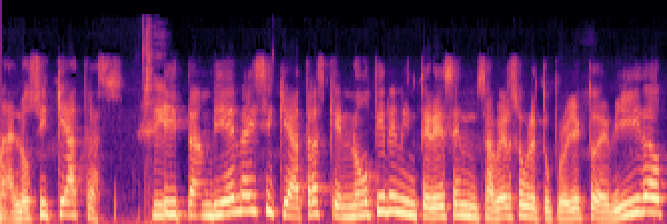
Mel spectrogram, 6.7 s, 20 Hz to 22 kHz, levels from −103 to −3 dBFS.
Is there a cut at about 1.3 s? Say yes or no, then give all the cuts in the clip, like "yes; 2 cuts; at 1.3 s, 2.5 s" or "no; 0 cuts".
no; 0 cuts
